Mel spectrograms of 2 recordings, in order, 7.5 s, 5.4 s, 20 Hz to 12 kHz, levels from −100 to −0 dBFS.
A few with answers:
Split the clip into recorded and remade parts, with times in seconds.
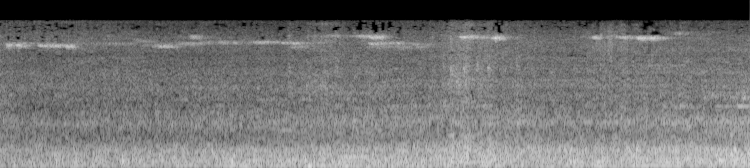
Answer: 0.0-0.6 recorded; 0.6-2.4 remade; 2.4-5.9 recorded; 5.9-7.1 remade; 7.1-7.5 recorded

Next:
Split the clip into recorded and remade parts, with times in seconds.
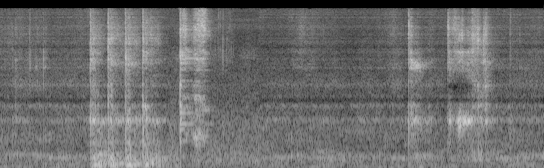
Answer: 0.0-1.7 remade; 1.7-2.6 recorded; 2.6-5.4 remade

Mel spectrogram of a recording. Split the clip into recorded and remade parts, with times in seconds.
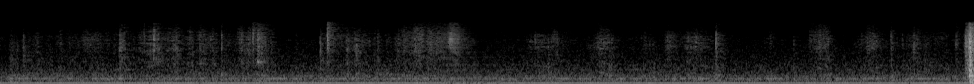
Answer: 0.0-4.4 recorded; 4.4-5.0 remade; 5.0-9.7 recorded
